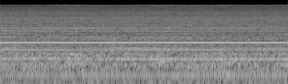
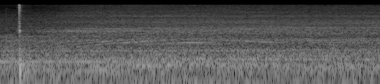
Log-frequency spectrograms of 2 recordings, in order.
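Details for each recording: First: Glowforge laser cutter with draft board, running on its own built-in exhaust fan before an external fan was added: loud steady fan roar with fixed whining tones and no speed change; excessive exhaust fan noise. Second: Glowforge laser cutter with replacement external exhaust fan: low, even airy hum, smooth steady whoosh with no rattle or surging; much quieter than the stock fan, normal operation.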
